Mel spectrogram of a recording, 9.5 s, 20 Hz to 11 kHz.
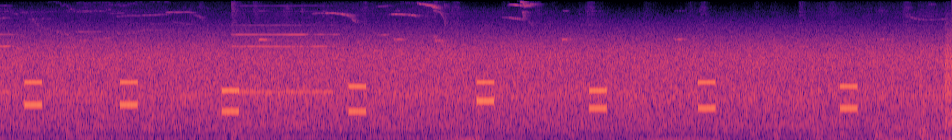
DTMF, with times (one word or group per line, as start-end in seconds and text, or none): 0.2-0.4 9
1.2-1.4 9
2.2-2.4 1
3.5-3.7 2
4.8-4.9 #
5.9-6.1 4
7.0-7.2 6
8.4-8.6 5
